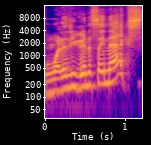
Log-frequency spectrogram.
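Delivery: "next" rising high and loud; eager upward question. Acted. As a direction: push "say next" up as if hooked. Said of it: "just with an upward inflection".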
